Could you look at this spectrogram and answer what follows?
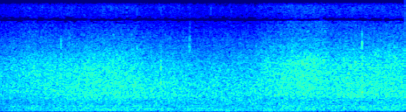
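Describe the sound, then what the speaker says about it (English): Steady, loud wind buffets the microphone at a hatchery fishing spot, a constant broadband roar with no letup and no talk. "This wind is not that friendly."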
